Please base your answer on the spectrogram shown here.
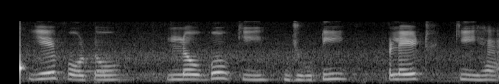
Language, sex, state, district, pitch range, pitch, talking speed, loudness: Hindi, female, Haryana, Rohtak, 215-245 Hz, 230 Hz, 95 wpm, -23 LUFS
